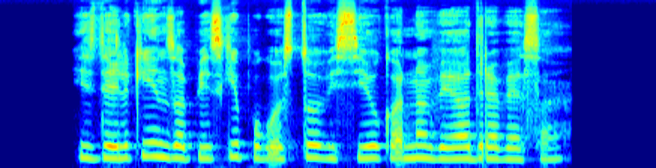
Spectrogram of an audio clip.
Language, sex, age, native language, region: Slovenian, female, 18-29, Slovenian, Drava region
